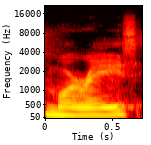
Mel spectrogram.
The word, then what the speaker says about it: mores: folkway we have mores that's pronounced mores m o r s those are more formal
